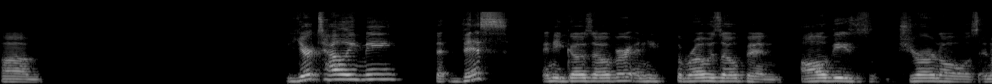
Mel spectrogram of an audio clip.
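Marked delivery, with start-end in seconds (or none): 2.8-5.1 incredulous. Acted. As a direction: voice jumps up in shock. NPC incredulous outburst.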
